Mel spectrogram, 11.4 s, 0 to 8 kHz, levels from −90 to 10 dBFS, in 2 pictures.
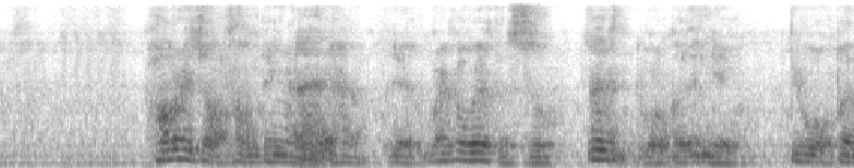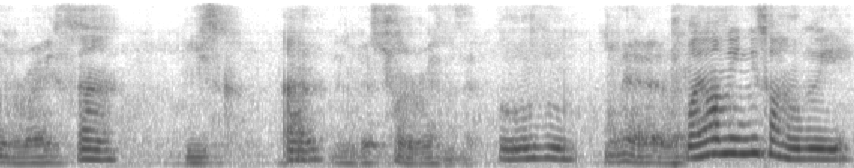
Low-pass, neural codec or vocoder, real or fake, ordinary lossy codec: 7.2 kHz; codec, 16 kHz, 4.8 kbps, FACodec; fake; none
